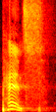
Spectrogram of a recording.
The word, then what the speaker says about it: Pence: Pence, what did I say? Like, when do we get a new vice president? Vice President Pence. I even have it written as Pence, but I don't know.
